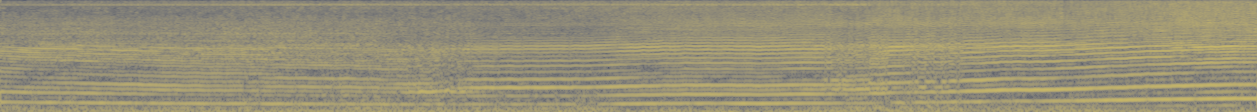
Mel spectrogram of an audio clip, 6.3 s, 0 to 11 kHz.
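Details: Two-stroke racing motorcycle at Snetterton CRMC round 3 during a race, rider first suspected gear-change issues: high steady wail with brief pitch stumbles as revs drop and recover; worn gearbox jumping out of gear.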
